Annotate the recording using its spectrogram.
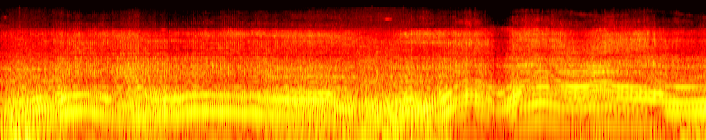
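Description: Tyres squeal on tarmac as a car spins.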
